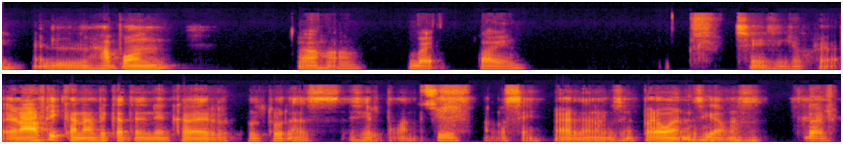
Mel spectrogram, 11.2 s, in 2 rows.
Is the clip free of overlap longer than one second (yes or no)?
yes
